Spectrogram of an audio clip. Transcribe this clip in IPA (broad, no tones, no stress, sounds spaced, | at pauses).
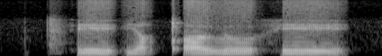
t͡sʼ e ʔ i qʼ o l o h e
